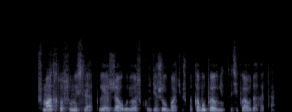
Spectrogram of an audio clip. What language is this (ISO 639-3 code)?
bel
